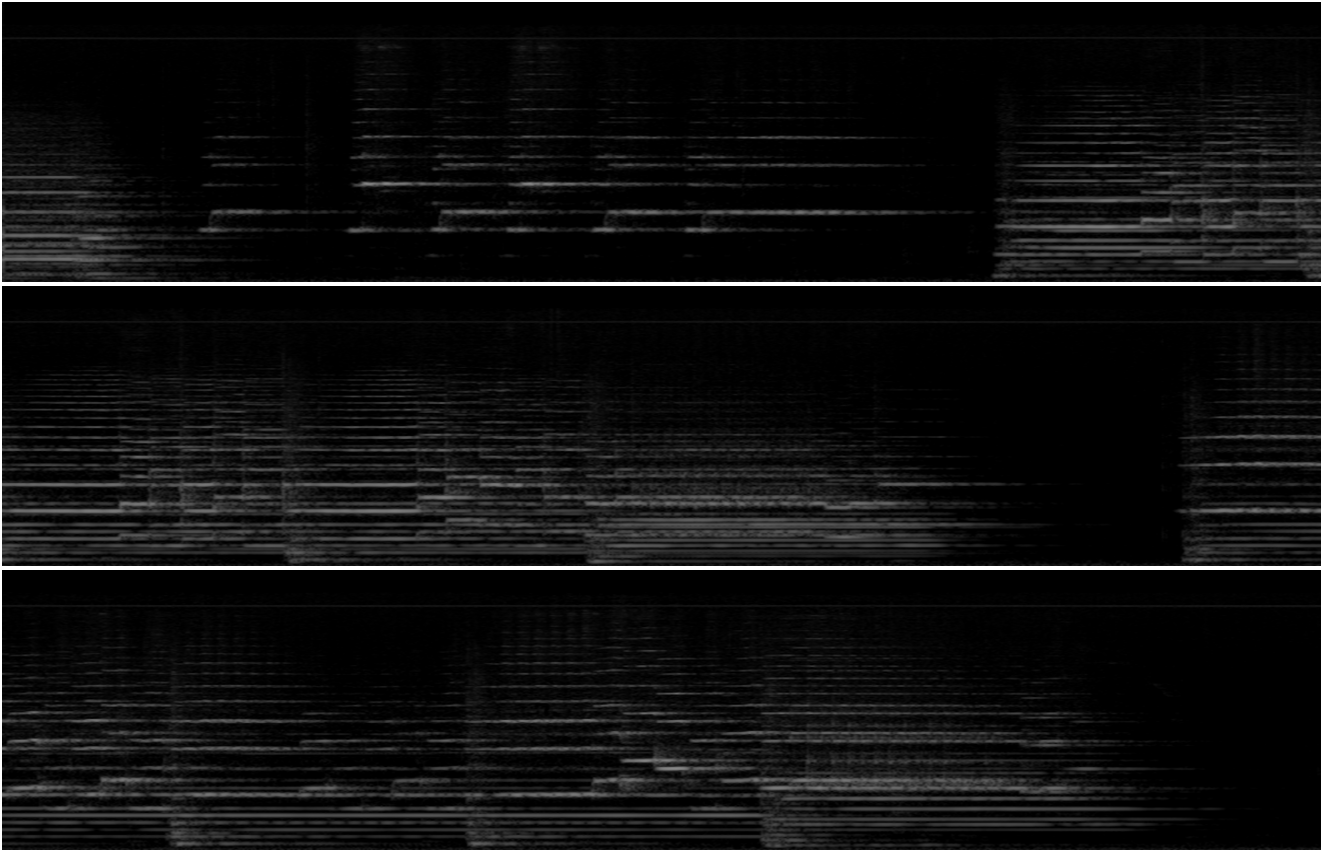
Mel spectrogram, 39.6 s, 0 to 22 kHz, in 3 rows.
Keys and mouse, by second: 2.0 Tab, 5.3 Tab, 5.8 ctrl+r, 7.6 Tab, 22.4 click, 27.7 click, 27.8 Tab, 28.8 ctrl+r, 32.2 click, 32.8 ctrl+r, 34.7 click, 35.4 ctrl+r, 36.8 Tab, 38.6 Tab, 39.4 ctrl+r.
